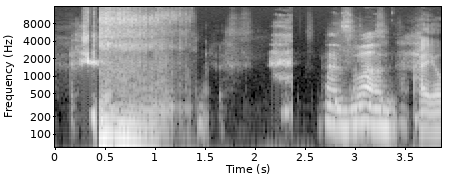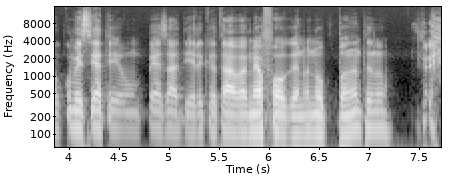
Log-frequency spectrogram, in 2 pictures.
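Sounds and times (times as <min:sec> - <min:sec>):
speech: 0:00.2 - 0:00.6, 0:01.4 - 0:07.7
brief breathy sound: 0:00.4 - 0:01.3
person blowing a mouth-fart noise imitating a fart: 0:00.4 - 0:01.4.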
